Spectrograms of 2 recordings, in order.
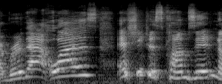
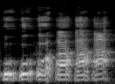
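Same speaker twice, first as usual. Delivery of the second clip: louder, rising alarmed whoa; loud mock whoa; 5 dB louder, much slower than usual. Recapper reacting to the rich man's outburst, loud and startled. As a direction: act startled and back off.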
